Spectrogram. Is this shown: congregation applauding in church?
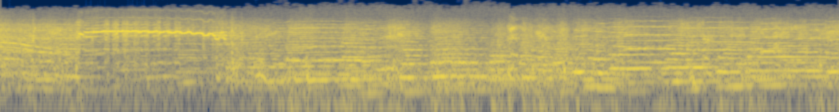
no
